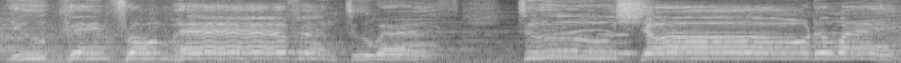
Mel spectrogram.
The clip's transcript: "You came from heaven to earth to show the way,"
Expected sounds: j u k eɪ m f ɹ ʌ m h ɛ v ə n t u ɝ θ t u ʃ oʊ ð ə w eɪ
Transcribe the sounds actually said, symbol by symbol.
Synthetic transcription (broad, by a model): j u k eɪ m f ɹ ʌ m h ɛ v ə n t u ɝ θ t u ʃ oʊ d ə w eɪ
